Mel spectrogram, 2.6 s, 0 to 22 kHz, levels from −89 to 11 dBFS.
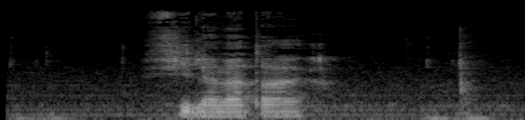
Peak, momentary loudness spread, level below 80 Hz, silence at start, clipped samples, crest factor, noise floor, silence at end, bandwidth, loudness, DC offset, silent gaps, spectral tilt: -14 dBFS; 24 LU; -52 dBFS; 0.05 s; under 0.1%; 22 dB; -55 dBFS; 0.05 s; 15.5 kHz; -32 LUFS; under 0.1%; none; -6 dB/octave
